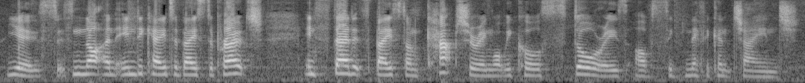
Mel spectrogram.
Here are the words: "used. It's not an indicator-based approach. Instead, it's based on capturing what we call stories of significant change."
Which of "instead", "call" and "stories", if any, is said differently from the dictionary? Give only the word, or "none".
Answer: none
